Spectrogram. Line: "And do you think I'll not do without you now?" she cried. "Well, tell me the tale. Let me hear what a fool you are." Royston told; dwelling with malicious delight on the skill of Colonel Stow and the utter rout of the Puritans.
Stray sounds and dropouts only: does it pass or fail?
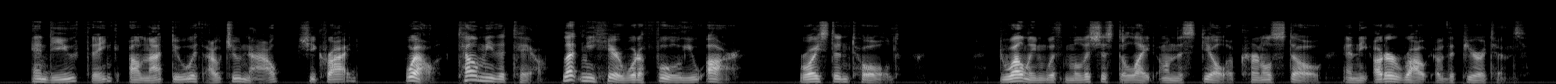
pass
